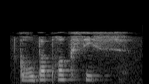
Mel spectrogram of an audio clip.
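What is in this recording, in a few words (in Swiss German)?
"gruppepraxis", Alsace, Haut Rhin; medecine; médecine de groupe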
